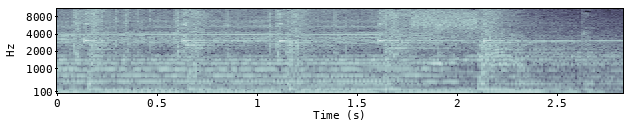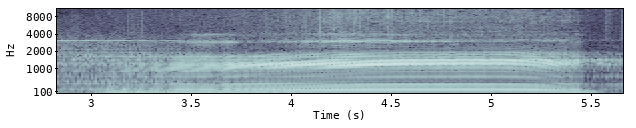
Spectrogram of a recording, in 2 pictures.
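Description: A bull's bellow in a novelty dance record: rhythmic music beats at the start, then a long, deep lowing moan that climbs in pitch, holds, and sinks again before cutting off.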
